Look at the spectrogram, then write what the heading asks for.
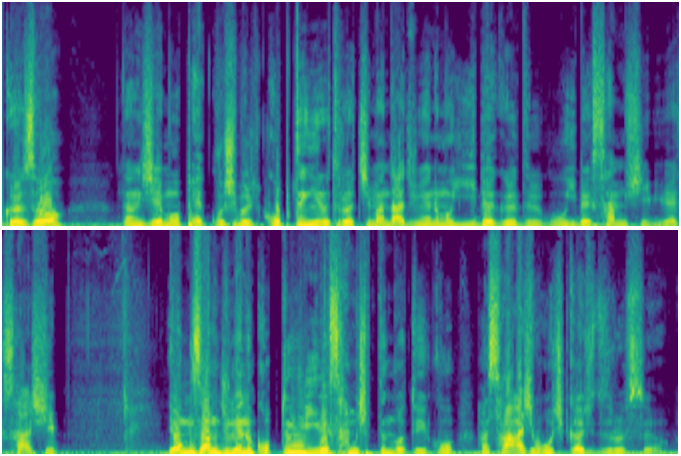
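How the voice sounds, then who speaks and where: His pitch swings very widely. The man talks fairly fast. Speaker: fitness trainer and YouTuber. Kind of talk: casual storytelling vlog.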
